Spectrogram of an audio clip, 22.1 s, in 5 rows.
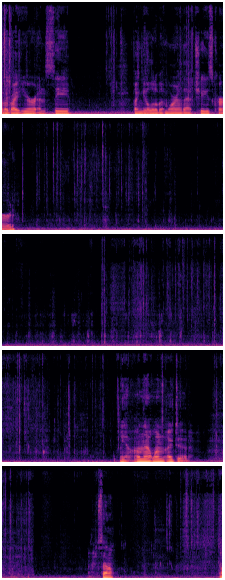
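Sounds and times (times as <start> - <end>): person biting and chewing burger: 4.7 - 15.6, 20.0 - 22.0.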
